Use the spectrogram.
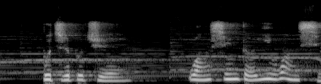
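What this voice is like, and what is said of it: Usual voice. Nothing is said of it.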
